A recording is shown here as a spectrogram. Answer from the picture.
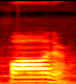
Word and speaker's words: father: Okay, so when we say father, father, father, you see that the first syllable is the strong syllable. The first syllable is the stressed syllable because it contains a strong vowel.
